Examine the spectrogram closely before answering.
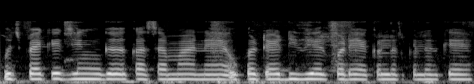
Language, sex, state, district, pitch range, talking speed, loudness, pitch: Hindi, female, Rajasthan, Bikaner, 230-245 Hz, 175 wpm, -15 LUFS, 240 Hz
